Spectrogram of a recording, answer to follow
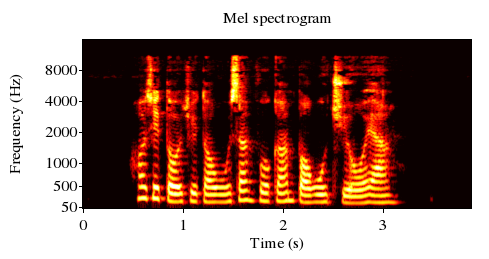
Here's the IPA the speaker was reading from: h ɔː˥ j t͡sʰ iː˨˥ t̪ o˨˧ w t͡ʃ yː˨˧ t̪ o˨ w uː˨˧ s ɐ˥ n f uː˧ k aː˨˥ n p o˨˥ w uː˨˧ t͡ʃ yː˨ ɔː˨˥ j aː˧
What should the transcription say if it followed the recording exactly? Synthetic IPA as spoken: h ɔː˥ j t͡sʰ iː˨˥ t̪ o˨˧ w t͡ʃ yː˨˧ t̪ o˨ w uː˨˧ s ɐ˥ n f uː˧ k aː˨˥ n p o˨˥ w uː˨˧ t͡ʃ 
